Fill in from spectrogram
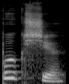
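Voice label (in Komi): "пыксьы", Komi, female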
